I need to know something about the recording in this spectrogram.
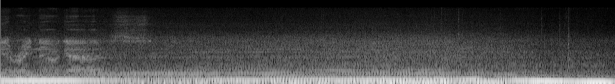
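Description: A car engine hums loudly from inside the car as it speeds up.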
